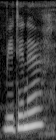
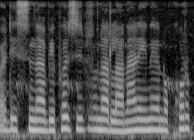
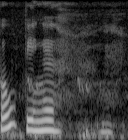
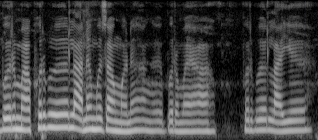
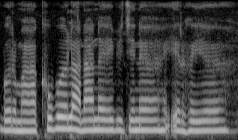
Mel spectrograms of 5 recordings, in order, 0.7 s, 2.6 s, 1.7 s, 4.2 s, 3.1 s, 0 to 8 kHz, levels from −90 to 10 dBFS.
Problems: low volume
